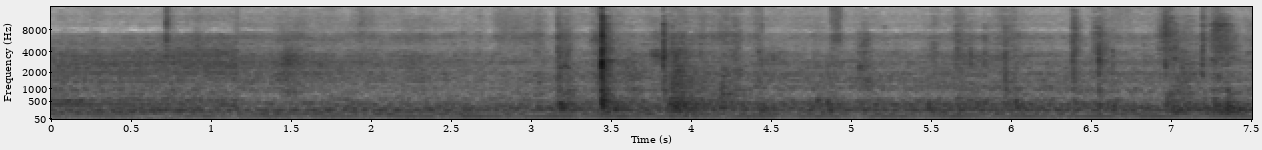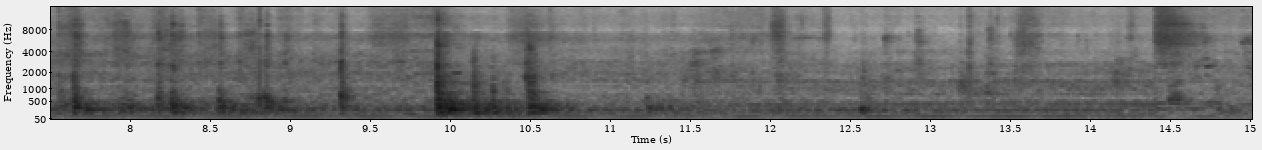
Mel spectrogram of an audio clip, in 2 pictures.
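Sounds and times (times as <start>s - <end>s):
low mechanical hum: 0.0s - 15.0s.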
